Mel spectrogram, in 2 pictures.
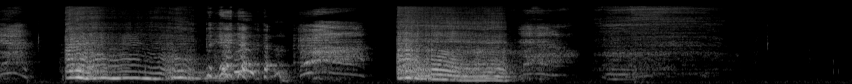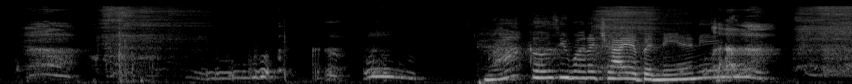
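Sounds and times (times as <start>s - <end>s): children laughing breathily: 1.6s - 3.7s.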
